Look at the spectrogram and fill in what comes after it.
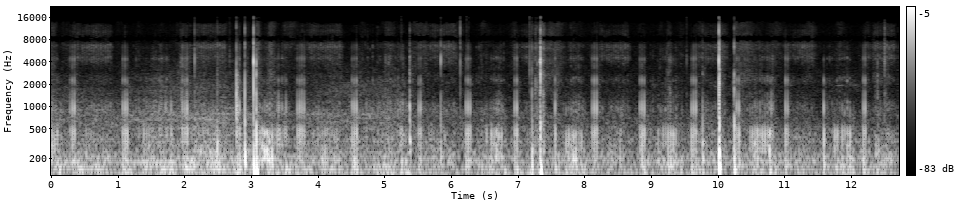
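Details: Deep, even rumbling from a snoring cat, with gentle breath swells rising and falling and occasional sharp clicks over the drone.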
